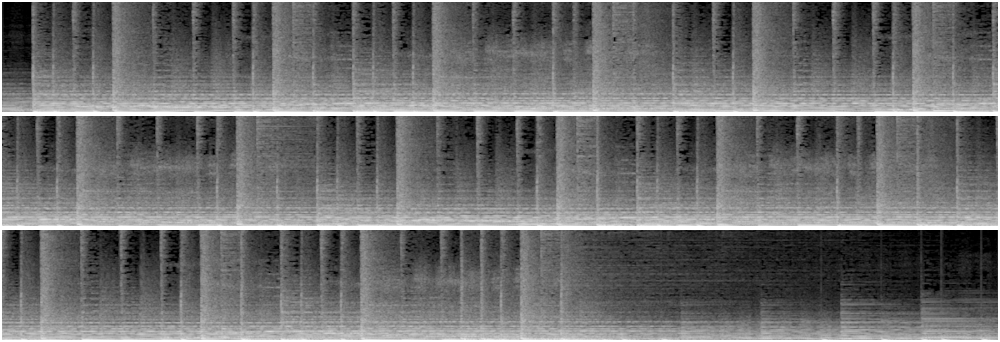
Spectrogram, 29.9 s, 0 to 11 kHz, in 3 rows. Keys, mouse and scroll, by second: 0.0-0.1 typing, 2.9 double click, 8.0-9.3 typing, 13.5-14.4 scroll down 1, 14.4 typing, 16.4 alt+click, 24.1 typing, 24.7 double click, 28.6-29.0 typing, 29.3 double click.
